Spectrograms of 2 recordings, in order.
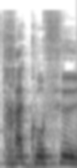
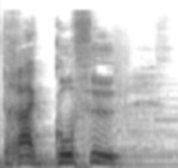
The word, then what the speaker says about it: Dracofeu: Frère, entre ceux qui disent Dracofeu, ceux qui disent Dragofeu. Et tout ça, frère. S'en fout, frère, de la prononciation.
